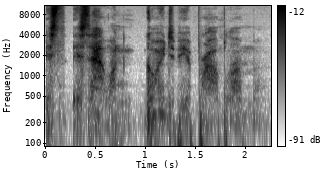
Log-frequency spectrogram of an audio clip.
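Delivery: very quiet, hushed whisper, close in. Voicing a character speaking into a player's ear: whispering. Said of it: "whispers in your ear".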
